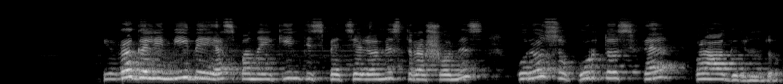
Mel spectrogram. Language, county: Lithuanian, Panevėžys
